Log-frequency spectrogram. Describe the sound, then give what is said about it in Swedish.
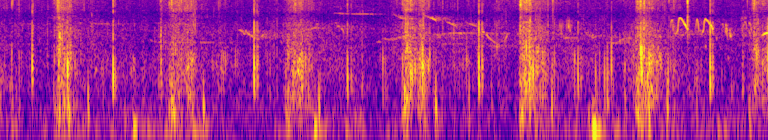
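Footsteps tramp across a large meadow on the way toward a wetland, many steady steps in a continuous walking rhythm with no talking. “Jag ska knalla vidare här upp över den här stora ängen för att komma till någon slags våtmark.”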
